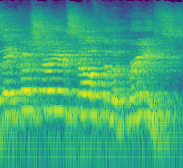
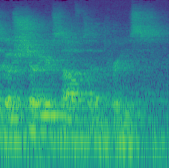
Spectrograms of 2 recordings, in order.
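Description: First: Casual Jesus. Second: Quiet Jesus. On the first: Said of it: "And Jesus just says". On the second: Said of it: "And Jesus says". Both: Retold or imitated.

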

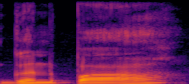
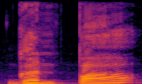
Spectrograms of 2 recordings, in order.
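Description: First: Ganapa said firmly, a bit louder, with a rising warning end; Ganapa as a short stern rebuke, not a cry; scolding. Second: Ganapa shouted loud and high with a rising end; Ganapa called out loud and high; startled shout. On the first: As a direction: warn Ganapa off in a sharp scold. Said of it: "सुरंगानं त्याला दाटलं". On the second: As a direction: yell Ganapa in a startled cry. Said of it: "तशी ती ओरडली". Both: A narrator's reading.

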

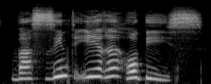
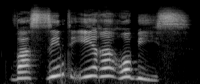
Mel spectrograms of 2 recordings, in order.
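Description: Both takes have the same delivery.

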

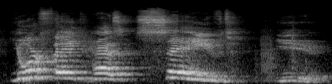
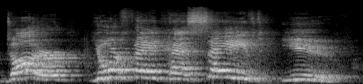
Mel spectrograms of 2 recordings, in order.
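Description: First: Slow repeated. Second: Your faith has saved you, very slow and higher, each word weighed; slow solemn quote. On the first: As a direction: repeat it slowly and let it fade. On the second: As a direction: let it land slowly and gently. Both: Shown as a demonstration. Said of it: "what it says in the literal Greek".

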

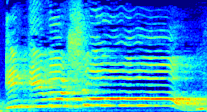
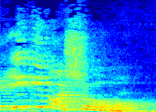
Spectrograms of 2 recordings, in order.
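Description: First: Much higher, slow, sung out; drawn-out singsong battle cry; rallying cry. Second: Said in the usual way. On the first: Shown as a demonstration. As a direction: call the troops to go.

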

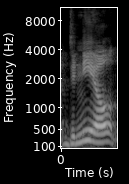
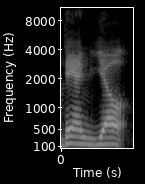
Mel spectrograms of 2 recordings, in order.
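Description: First: Daniel said slowly as "duh-NEEL"; correct pronunciation. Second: Danielle said slowly as "dan-YELL"; wrong pronunciation. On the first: Streamer teaching a player's name, Daniel as "duh-NEEL". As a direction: say Daniel with a long "ee", stressed at the end. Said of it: "It's pronounced". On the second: Streamer showing the mistaken name, Danielle as "dan-YELL". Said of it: "not Danielle". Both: Shown as a demonstration.

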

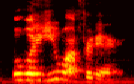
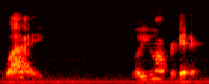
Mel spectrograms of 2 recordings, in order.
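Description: First: High, loud, quick comeback; mock insistent retort. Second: Husband asking plainly. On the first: Partners stuck choosing dinner, insistent mock retort. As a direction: throw the question back higher and faster. Acted dinner question thrown back. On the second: Retold or imitated. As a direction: ask it evenly, at an everyday pitch. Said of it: "And he's all like".

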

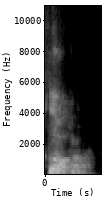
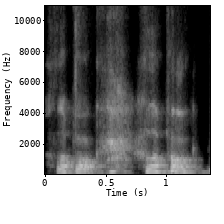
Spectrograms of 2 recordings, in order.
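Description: First: Хлопок with the stress on the first syllable, хЛО́пок, meaning cotton; Russian word stress. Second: Хлопок with the stress on the final syllable, хлопО́к, meaning a bang or explosion; Russian word stress. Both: Shown as a demonstration. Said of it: "the difference is only in the way how you stress the word".

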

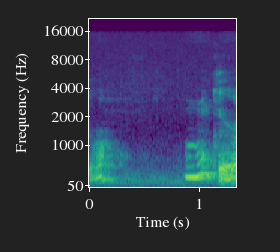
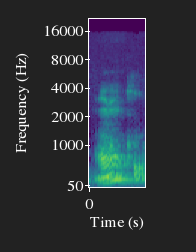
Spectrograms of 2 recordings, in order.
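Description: First: Very high, slow crooned I don't care. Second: Said in the usual way. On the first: Real, not acted. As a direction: stretch it out cooing at the cat. Cooing at the cat.

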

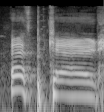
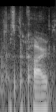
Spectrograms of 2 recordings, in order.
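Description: First: Higher put-on accented pronunciation; playful accented "Picard"; mock accent. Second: Said in the usual way. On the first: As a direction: say "Picard" with a flattened foreign vowel. Repeats it in character voice.

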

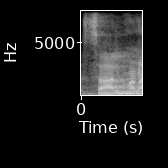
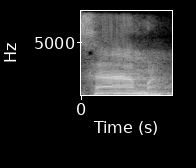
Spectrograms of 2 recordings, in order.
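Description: First: സാൽമൺ said with the l sounded; the mistake, l clearly said in സാൽമൺ; wrong pronunciation. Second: സാമൺ with a silent l, saa-mun; no l, just സാമൺ; correct pronunciation. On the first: Teacher shows students the wrong way: സാൽമൺ with a sounded l. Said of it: "സാൽമൺ അല്ല". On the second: Teacher models the right way for students: സാമൺ without the l. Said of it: "എല്ല് silent ആണ്". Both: Shown as a demonstration.

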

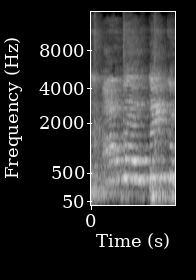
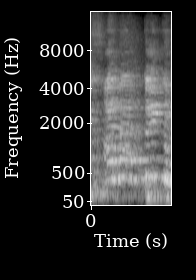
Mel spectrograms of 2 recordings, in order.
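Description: The two takes are said the same way.

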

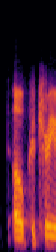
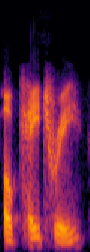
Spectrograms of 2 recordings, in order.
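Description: First: "Oaktree" as OH-kuh-tree, first syllable strongest; stress on first syllable. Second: "Oaktree" as oh-KAY-tree, middle syllable strongest; stress on second syllable. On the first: Linguist showing shifting stress, first syllable of Oaktree stressed. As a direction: hit the OH of "Oaktree", middle reduced to "kuh". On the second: Linguist showing shifting stress, second syllable of Oaktree stressed. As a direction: lean on a long KAY inside "Oaktree". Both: Shown as a demonstration. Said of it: "you're shifting the stress".

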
